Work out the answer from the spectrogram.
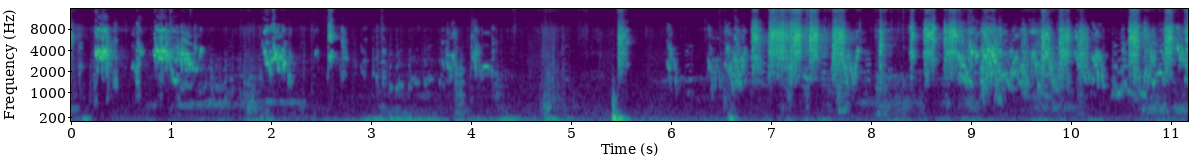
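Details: Budgerigar breeding pair with sparse, isolated chirps and squeaks at first, then a sudden switch to continuous high, rasping warbling chatter for the last few seconds.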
